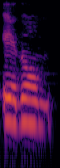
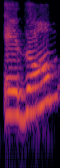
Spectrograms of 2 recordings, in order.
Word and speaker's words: Edom: del Mar Muerto y se pronuncia como la palabra bíblica para rojo y por extensión usualmente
